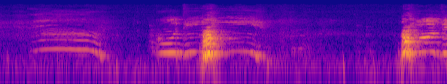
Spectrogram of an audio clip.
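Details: Saint Bernard puppy, sitting wherever he wants, gives drawn-out, falling whimpering cries, then two short yelping barks about two seconds apart, with quiet gaps between and a person speaking Spanish nearby.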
